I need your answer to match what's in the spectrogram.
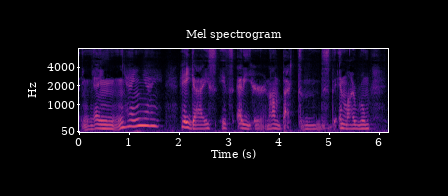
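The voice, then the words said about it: Imitates another person's put-on voice. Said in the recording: “He's doing his white voice. He pulled out the white voice.”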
